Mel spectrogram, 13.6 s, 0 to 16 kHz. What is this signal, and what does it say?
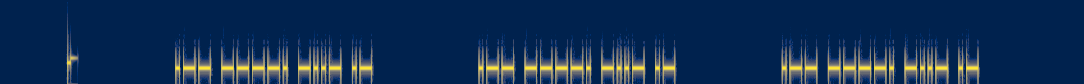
Morse code, heard as a keyed tone, about 25 wpm, 700 Hz. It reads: W9XA W9XA W9XA
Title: Call Signs Repeated 2x - 25wpm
